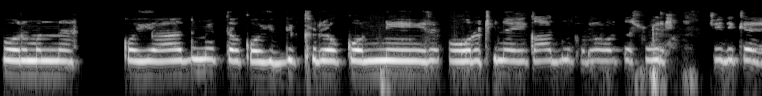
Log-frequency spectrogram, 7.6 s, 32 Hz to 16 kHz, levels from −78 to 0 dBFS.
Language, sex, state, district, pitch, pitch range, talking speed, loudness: Rajasthani, male, Rajasthan, Nagaur, 320 Hz, 310-325 Hz, 150 wpm, -16 LUFS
